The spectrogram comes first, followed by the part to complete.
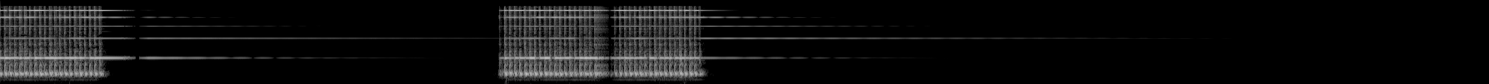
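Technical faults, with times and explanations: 1.22–1.47 s and 5.96–6.18 s, AAC frame loss with concealment: two short dropouts of about 170 ms and 150 ms, which fits losing roughly eight and seven frames. The decoder patched each gap from the last good spectrum, so the sound turns smeared and noisy rather than silent. On a spectrogram each patch is a blurred, noise-textured block with transient detail wiped out. In the waveform the envelope goes flat and fizzy until normal decoding resumes.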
